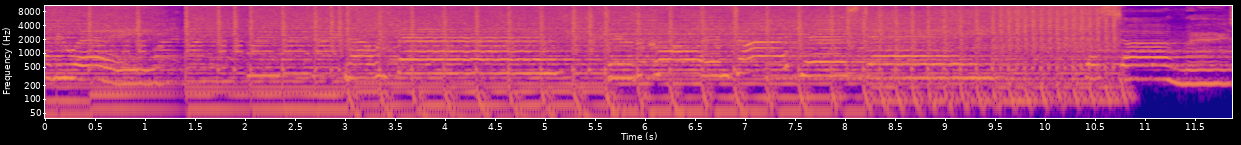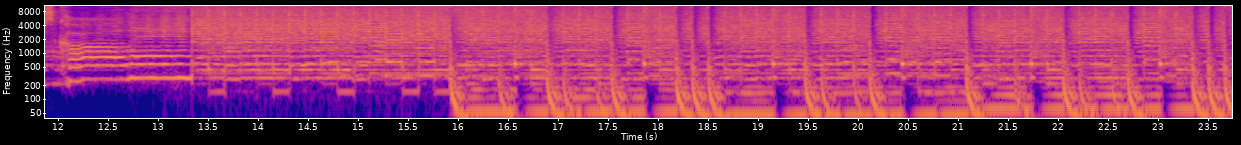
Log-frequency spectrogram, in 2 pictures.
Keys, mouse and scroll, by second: 1.4 click, 2.9 click, 3.8 e, 5.1 click, 5.6 e, 7.6 z, 9.1 click, 9.6 click, 10.4 click, 10.9 click, 11.3 click, 12.2 r, 13.3 click, 13.9 ctrl+z, 14.6 click, 15.6 e, 18.1 click, 19.0 e, 19.6 z, 20.7 click, 21.8 click, 23.2 g.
